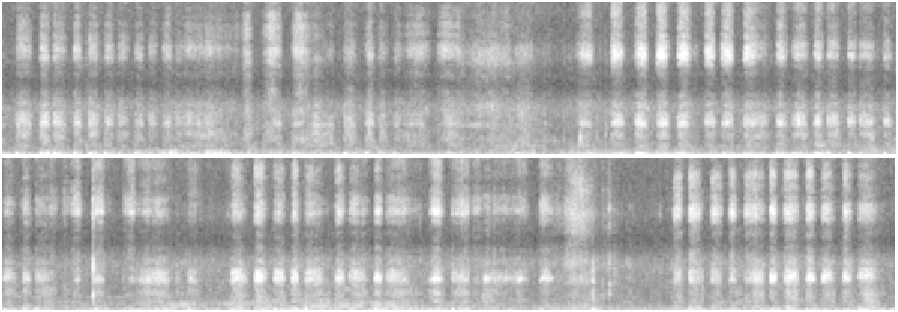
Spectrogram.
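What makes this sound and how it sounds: The tip of a purple colored pencil rubs across a flat white paper mandala coloring sheet on a table in repeated coloring strokes. It makes a steady, quiet, scratchy rustle with a soft low rumble underneath and bright bursts of scraping as the strokes speed up.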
